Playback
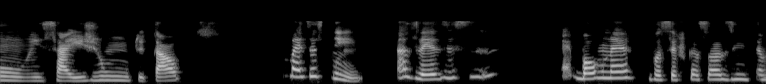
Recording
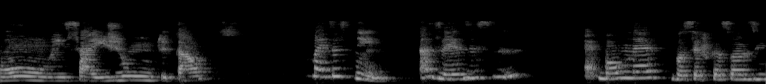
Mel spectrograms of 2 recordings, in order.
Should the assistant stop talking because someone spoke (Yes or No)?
No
